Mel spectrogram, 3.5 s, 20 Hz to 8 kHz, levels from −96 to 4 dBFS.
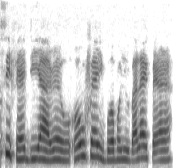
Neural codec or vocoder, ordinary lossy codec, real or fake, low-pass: none; none; real; none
